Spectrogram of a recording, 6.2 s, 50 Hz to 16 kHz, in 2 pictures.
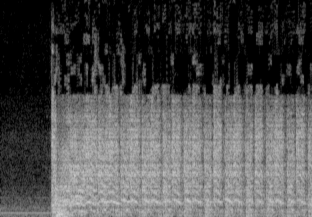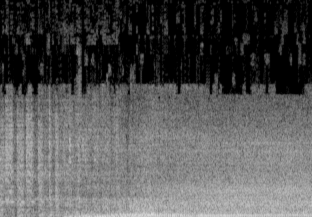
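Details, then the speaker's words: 1968 VW Type-3 Fastback, air-cooled, dual carburetors with new CB Performance hex bar linkage, throttle cable adjusted, after accidental flooding: brief crank, catches quickly and settles into steady even idle; normal start and idle. "return spring on but it fired up pretty easily yeah I think that works pretty well okay it seems like it's idling pretty good to me"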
